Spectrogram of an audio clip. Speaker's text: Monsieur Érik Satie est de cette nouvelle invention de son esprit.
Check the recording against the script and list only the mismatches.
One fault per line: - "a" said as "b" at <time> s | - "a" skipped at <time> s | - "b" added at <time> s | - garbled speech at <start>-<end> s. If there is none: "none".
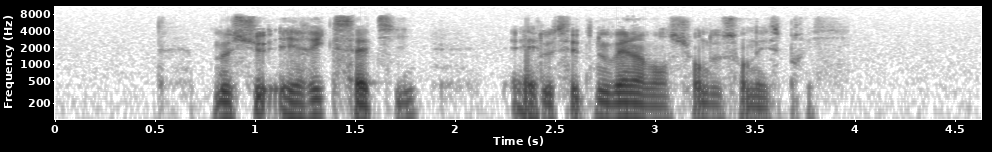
none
